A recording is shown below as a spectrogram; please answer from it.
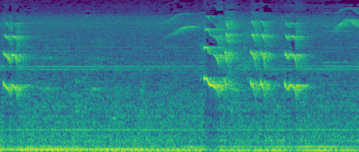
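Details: Yellow-throated toucan (Ramphastos ambiguus) in the morning: a phrase of yelping, downslurred notes rising out of loud low rumbling traffic-like noise, with a thin upslurred whistle near the end.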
